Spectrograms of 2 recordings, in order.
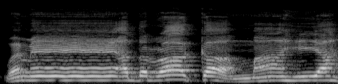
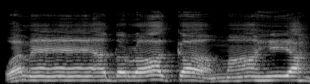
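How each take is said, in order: Both takes have the same delivery.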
